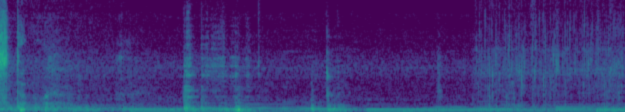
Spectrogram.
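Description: An earthenware hot pot simmering on a gas flame with a faint sizzle, and a few light clinks as its lid is handled, under soft sustained background music.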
